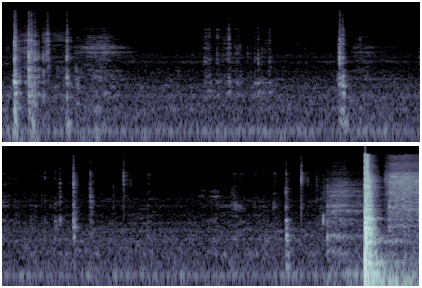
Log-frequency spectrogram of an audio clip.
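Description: Scissors snipping black card stock: a few short, sharp snips a second or two apart. Near the end comes one much louder clack as the scissors are set down on the cutting mat, with brief rustling around it.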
